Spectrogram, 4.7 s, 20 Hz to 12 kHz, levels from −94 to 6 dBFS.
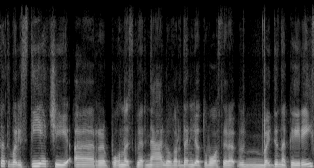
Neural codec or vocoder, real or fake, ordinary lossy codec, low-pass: none; real; Opus, 24 kbps; 10.8 kHz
